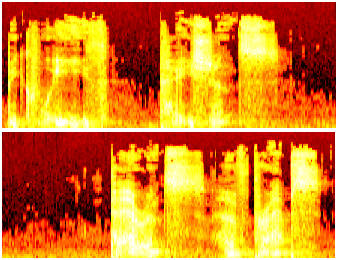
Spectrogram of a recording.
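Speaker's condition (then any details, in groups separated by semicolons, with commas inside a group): Spasmodic dystonia; prior stroke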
